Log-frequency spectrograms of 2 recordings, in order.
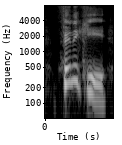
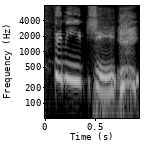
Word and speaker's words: Fenichi: He goes like, "By the way, finicky, your mic sounds amazing." And I go, "Thank you. Also, now's a good time to tell you it's Fenichi. You said it wrong every time and we just died laughing.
